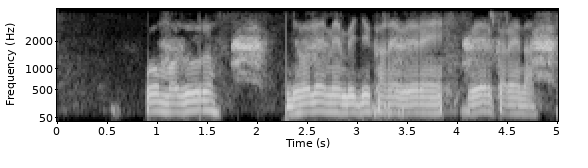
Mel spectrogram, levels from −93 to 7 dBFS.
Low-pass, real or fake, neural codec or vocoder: 3.6 kHz; fake; vocoder, 44.1 kHz, 128 mel bands every 512 samples, BigVGAN v2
